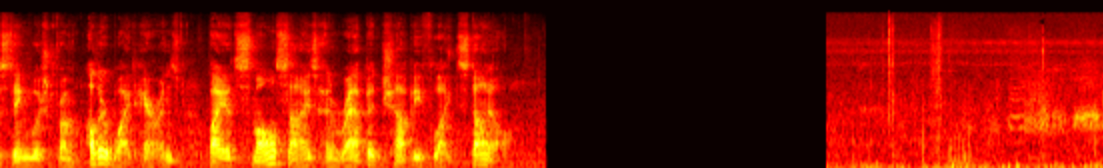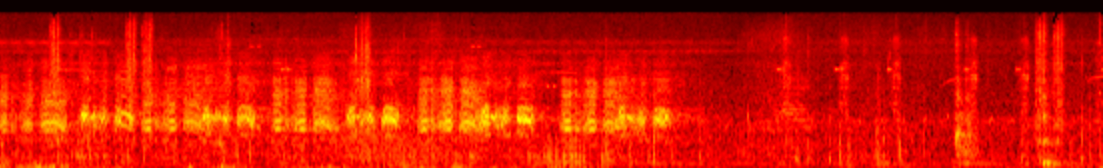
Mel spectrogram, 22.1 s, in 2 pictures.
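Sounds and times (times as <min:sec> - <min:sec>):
bird honking calls: 0:10.0 - 0:20.9.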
